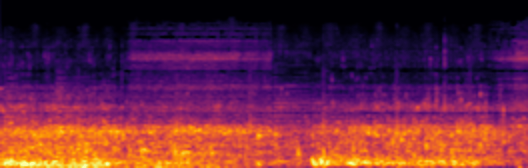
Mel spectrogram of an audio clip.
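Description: A scuba regulator hisses as a diver breathes underwater.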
